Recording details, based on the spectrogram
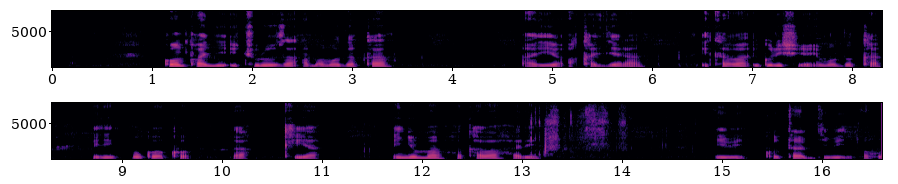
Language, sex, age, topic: Kinyarwanda, male, 18-24, finance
